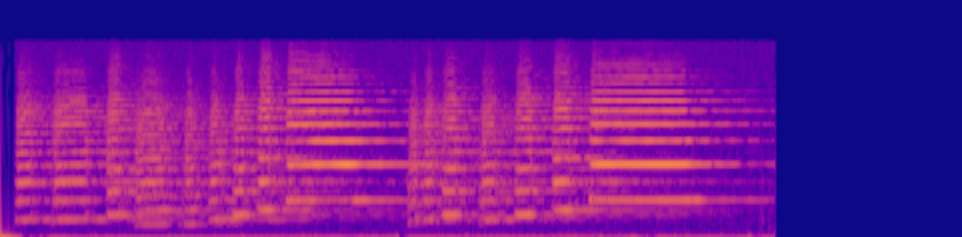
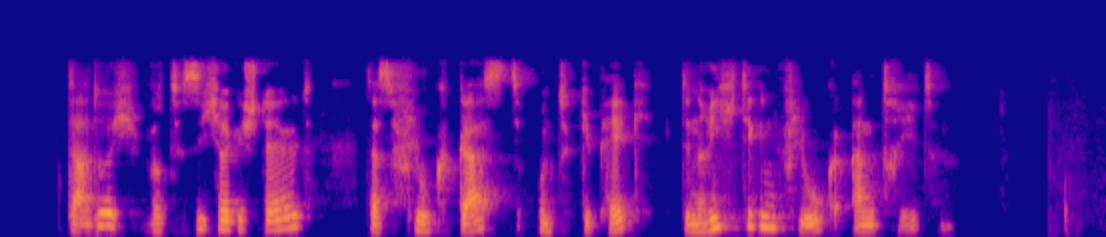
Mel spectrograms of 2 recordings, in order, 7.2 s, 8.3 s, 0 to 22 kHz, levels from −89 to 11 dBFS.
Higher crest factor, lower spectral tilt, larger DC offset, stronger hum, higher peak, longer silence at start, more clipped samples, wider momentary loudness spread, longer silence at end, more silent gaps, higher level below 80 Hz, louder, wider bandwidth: second, 14 dB vs 22 dB; second, 1 dB/octave vs -4 dB/octave; first, 0.4% vs under 0.1%; neither; second, -10 dBFS vs -2 dBFS; second, 0 s vs 0.5 s; neither; about the same, 13 LU vs 11 LU; about the same, 1.4 s vs 1.3 s; neither; about the same, -62 dBFS vs -62 dBFS; about the same, -22 LUFS vs -22 LUFS; first, 11 kHz vs 8 kHz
